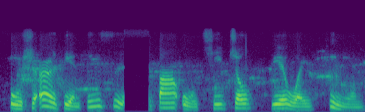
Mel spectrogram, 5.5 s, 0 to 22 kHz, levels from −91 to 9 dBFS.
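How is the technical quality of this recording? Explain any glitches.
The recording has one clear glitch in wideband phone-quality speech. The rest carries the light coding texture of a mid-rate AMR wideband (HD Voice) codec.

From 1.85 to 2.26 s, lost AMR speech frames cause a gap of roughly 0.4 s. The decoder repeats its last good pitch and vocal tract settings at falling gain, so the sound drops to near silence within two frames, then returns briefly weak. A plain dropout would cut off abruptly instead.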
